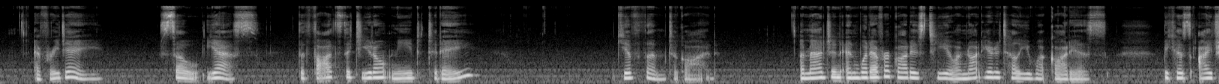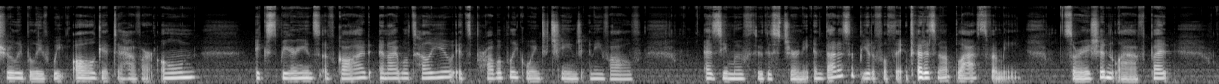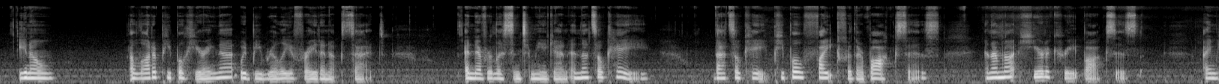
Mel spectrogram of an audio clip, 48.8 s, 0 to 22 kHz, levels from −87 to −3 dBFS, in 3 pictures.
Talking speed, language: 145 wpm, English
